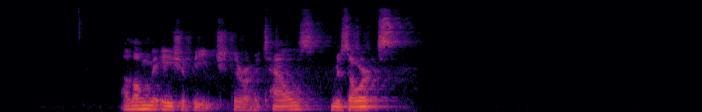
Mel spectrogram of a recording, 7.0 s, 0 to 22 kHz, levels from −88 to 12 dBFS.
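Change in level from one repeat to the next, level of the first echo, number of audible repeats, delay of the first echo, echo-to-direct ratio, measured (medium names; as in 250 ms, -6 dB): -11.0 dB, -15.5 dB, 2, 107 ms, -15.0 dB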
